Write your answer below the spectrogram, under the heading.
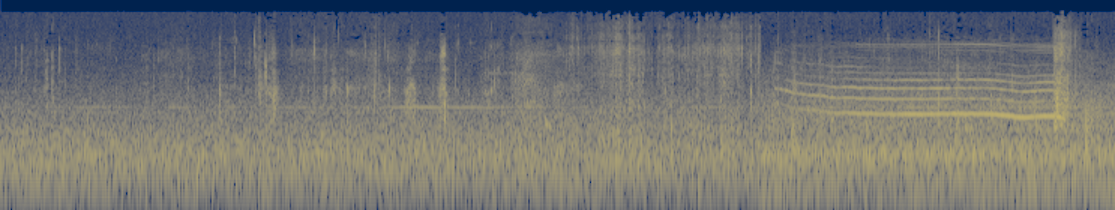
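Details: A hungry ear-tipped TNR cat meows before being fed. One long, clear, harmonic meow comes near the end, holding level and then falling slightly. Faint earlier cries and clicks sit over steady background hum and traffic-like noise.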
